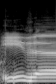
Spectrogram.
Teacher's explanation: ইযা নরম হবে এবং এক আলিফ টান হবে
